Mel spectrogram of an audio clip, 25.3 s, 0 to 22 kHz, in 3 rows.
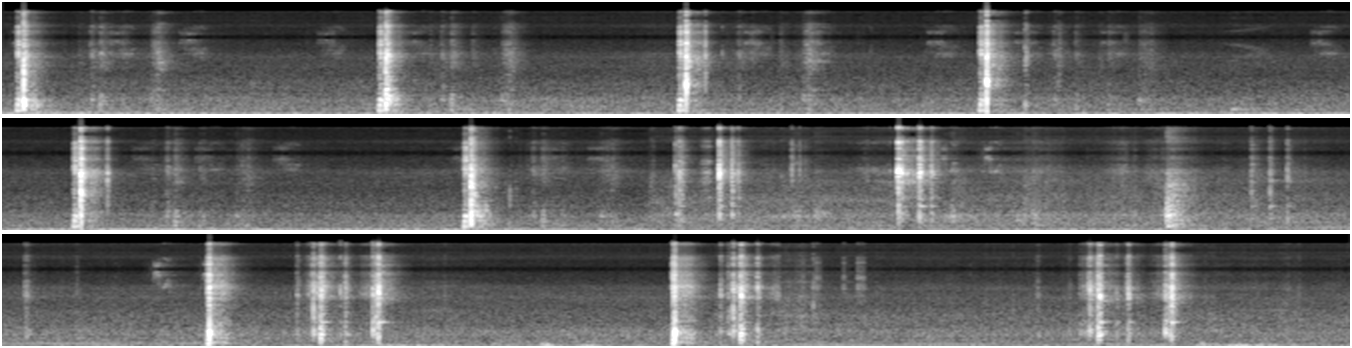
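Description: G&P M870 airsoft pump-action shotgun being fired: about eleven sharp cracks, one every two to three seconds, several followed by a quick run of lighter clicks.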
